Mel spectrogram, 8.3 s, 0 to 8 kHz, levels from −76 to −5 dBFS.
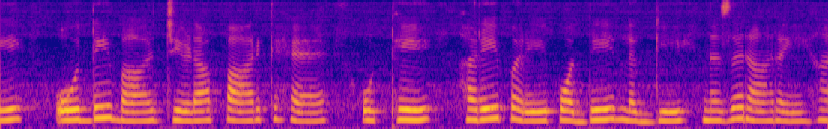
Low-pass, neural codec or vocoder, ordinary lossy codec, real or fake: none; none; none; real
